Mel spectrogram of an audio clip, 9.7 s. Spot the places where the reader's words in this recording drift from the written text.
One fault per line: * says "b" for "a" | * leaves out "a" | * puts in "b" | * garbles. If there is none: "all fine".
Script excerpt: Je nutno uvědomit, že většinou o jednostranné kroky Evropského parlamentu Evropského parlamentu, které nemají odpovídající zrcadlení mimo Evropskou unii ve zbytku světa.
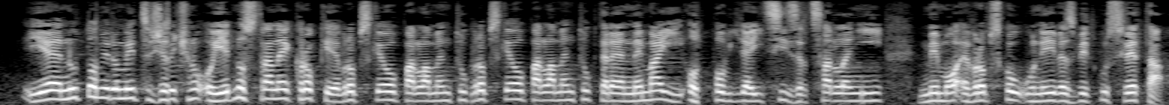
all fine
